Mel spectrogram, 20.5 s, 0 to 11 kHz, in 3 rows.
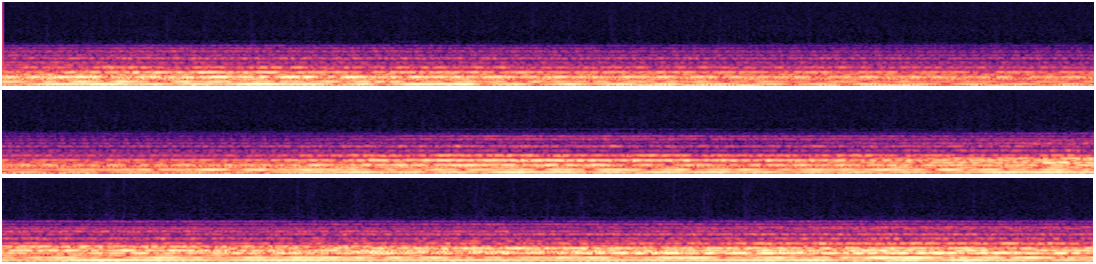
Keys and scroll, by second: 1.9 s, 3.5 s, 7.1 f, 7.9 z, 10.7 2, 15.5 c.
